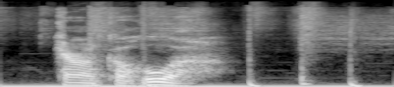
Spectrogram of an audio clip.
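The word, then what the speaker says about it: Carancahua: Their name was changed over time, twisted by Spanish tongues who couldn't pronounce the original word. Karan Kahua was their true name, spelled C A R A N C A H U A.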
